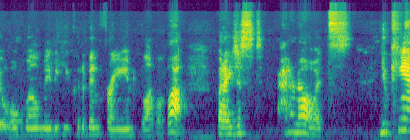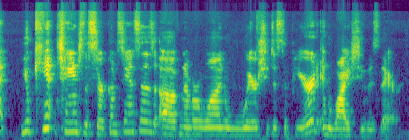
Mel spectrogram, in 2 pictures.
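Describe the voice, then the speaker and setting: Bright, gravelly-voiced woman in casual chat. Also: mid-range voice, poor audio. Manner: talkative, thinks aloud with fillers. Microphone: video call.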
